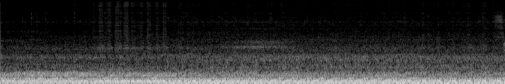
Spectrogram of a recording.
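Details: 2004 Mazda RX-8 with a 2006 Ford 4.6L 3V V8 and new true dual exhaust, idling after start with alternator on; deep steady even V8 rumble, no misses, knocks or ticks; normal idle.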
